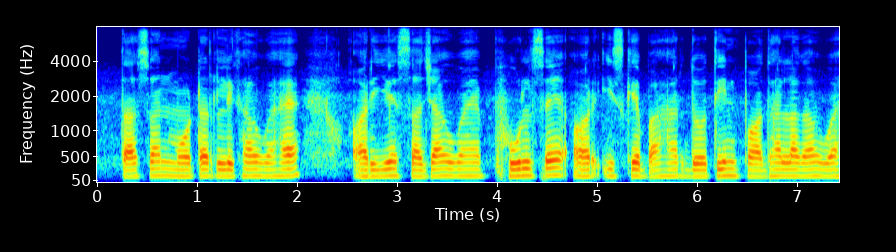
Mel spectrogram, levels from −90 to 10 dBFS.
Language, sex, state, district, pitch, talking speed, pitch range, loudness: Hindi, male, Jharkhand, Palamu, 125 Hz, 160 wpm, 125-130 Hz, -15 LUFS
